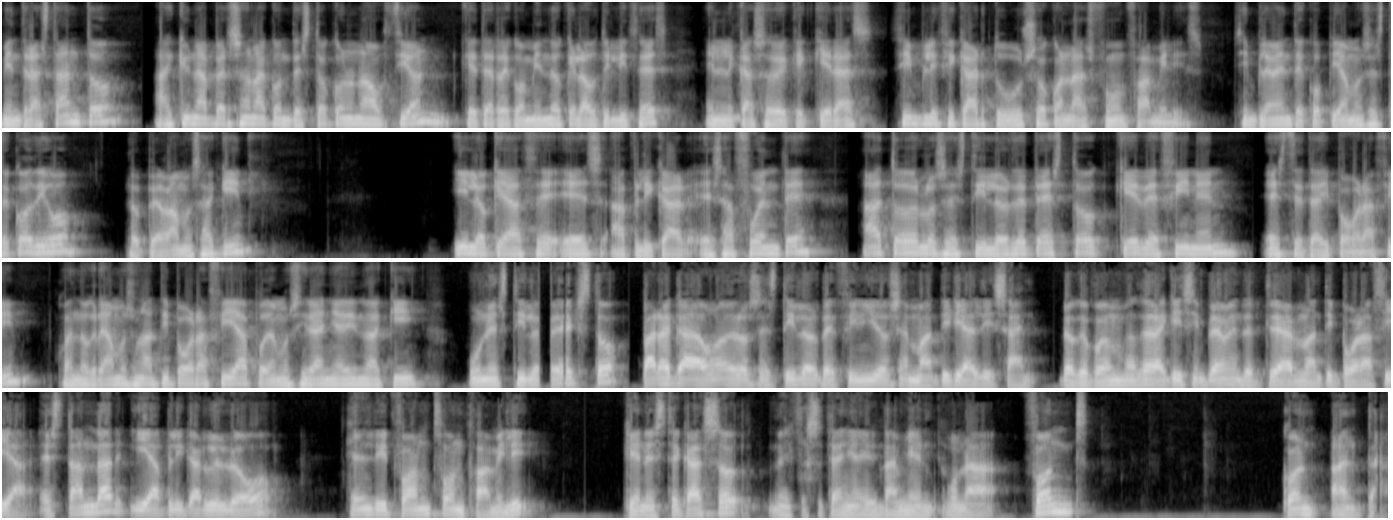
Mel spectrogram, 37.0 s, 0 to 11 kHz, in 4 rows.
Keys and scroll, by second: 10.8 super+v, 27.6 super+Right, 29.9 Tab, 32.9 super+x, 35.4 Return, 35.6 super+v.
